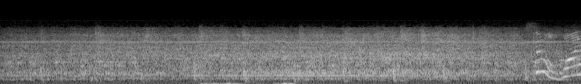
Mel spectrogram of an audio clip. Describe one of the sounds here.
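Footsteps tap along a hard floor.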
